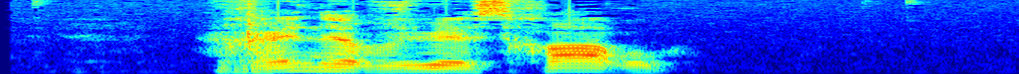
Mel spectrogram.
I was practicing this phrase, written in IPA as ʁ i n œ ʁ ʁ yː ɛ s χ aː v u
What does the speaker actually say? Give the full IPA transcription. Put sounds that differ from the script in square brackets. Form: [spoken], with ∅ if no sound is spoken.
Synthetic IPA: ʁ [ɛ] n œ ʁ [v] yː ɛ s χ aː [ʁ] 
